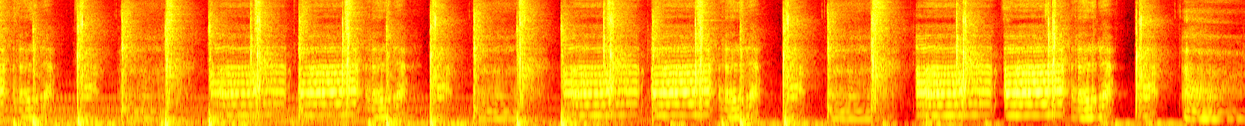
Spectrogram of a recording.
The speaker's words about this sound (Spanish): y juega con la voz, luego tararea los instrumentos que están sonando y luego acaba haciendo combinaciones de coros y palmas. tararea. Mira, cómo juega. Con corros, palmas y batería.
